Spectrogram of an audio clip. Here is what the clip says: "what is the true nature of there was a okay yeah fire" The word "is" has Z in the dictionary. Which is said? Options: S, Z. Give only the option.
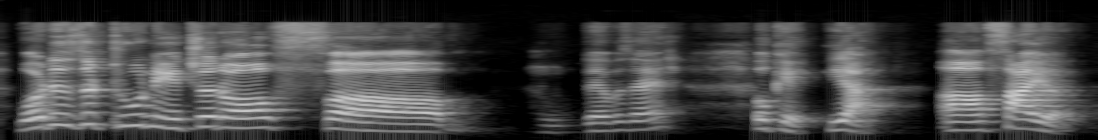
Z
